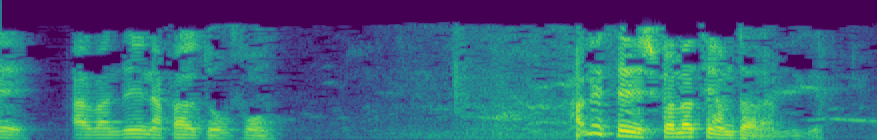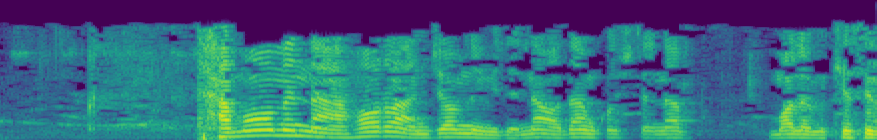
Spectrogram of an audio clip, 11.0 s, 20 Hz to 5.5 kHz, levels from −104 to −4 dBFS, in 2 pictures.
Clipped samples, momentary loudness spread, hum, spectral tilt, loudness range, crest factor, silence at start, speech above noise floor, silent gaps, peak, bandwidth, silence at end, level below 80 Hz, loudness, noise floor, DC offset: under 0.1%; 21 LU; none; -8 dB/octave; 7 LU; 18 dB; 0 s; 39 dB; none; 0 dBFS; 4.8 kHz; 0 s; -52 dBFS; -18 LUFS; -57 dBFS; under 0.1%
